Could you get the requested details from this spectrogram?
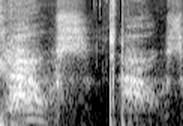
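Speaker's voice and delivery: hushed, very quiet, barely audible whisper. Retelling feeding her the answer during the show, whispering quietly. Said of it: "I'm whispering quietly".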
